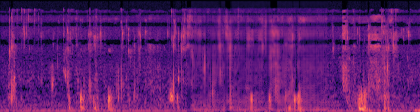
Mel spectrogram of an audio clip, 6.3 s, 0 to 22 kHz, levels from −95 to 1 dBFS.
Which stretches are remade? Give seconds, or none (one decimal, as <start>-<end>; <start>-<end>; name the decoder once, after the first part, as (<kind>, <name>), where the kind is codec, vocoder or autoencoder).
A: 2.8-4.9 (vocoder, BigVGAN v2)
